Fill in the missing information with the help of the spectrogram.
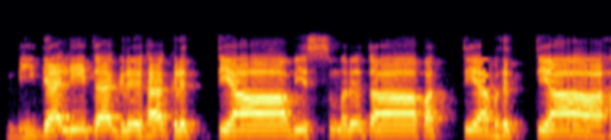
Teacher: when we tell it together, the visarga lopa happens.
